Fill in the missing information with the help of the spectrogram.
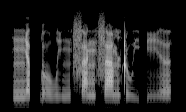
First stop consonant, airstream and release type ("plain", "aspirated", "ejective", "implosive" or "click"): plain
